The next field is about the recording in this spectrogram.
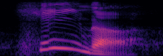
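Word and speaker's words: ἵνα: This has got a reverse comma in front, like an open mouth that goes, because it's the H sound. All right? So you would pronounce this, Hina. And you'll see Hina, Hina, Hina.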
